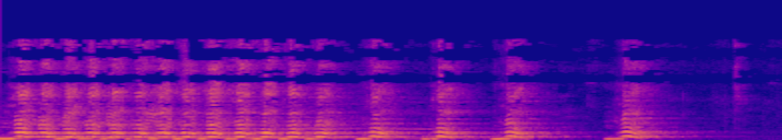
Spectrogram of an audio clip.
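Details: Los Angeles Zoo siamangs, mother and father, in harmony: a fast run of ringing, nasal barks that slows into several separate loud yelps before fading out.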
